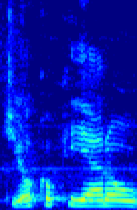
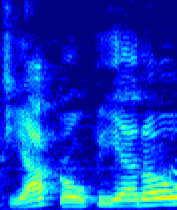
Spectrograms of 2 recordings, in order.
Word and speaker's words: Gioco Piano: Napoleon also pronounces Gioco Piano wrong in the episode. When he says it, he says Giaco Piano.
